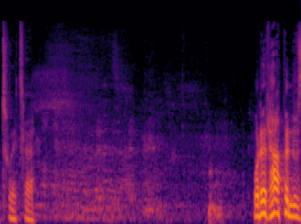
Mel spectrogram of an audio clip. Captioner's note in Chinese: 笑聲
